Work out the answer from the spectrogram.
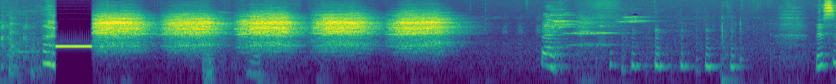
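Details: Sulphur-crested cockatoo in Australia, likely wild birds near a park: four loud, harsh, raspy screeches about a second apart after a short electronic beep, followed by indoor chatter and laughter.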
